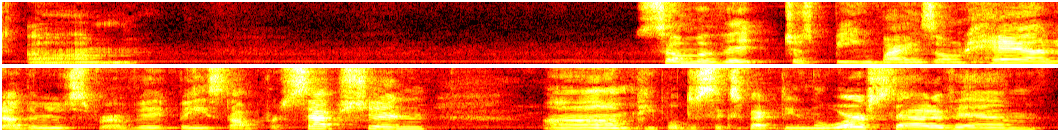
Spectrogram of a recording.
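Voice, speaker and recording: Chatting casually as she does her hair, a woman vlogs about dyeing it in a lowish, creaky voice with a darkish tone. She's sniffly and a bit froggy from a cough that won't go away, and she rambles hesitantly, full of ums and apologies.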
